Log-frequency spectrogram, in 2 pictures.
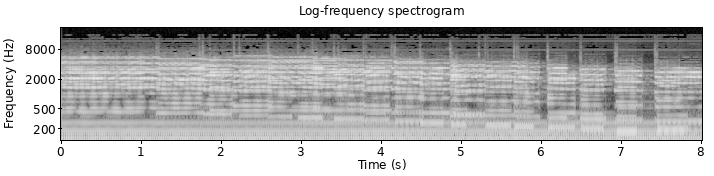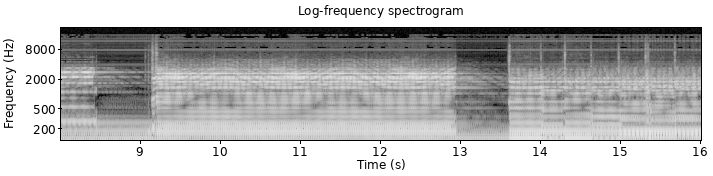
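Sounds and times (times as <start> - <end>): organ playing: 0.0 - 16.0.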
